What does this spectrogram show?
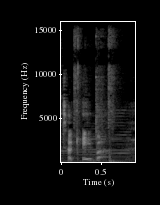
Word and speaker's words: Takeba: names, at least the American voice actors could pronounce them the proper way. You purist. Yukari, it's not that hard. Takeba.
